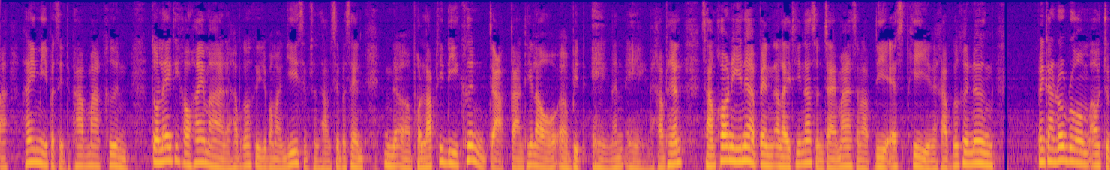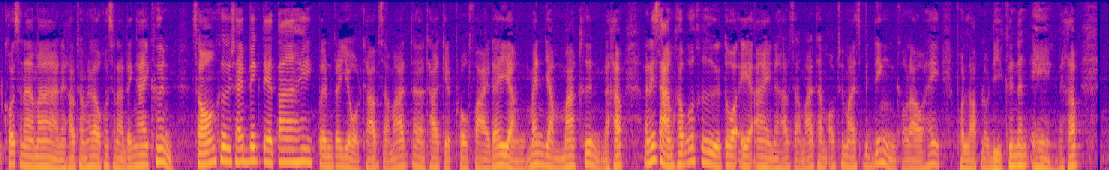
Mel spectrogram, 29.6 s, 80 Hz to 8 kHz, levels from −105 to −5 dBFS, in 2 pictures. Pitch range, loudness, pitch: 110-150 Hz, -28 LUFS, 125 Hz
